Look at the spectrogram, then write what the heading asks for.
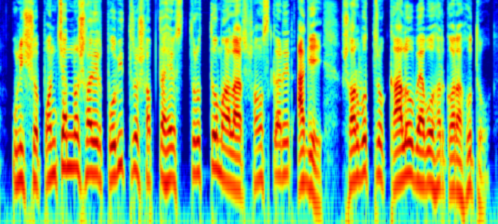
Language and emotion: Bengali, neutral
